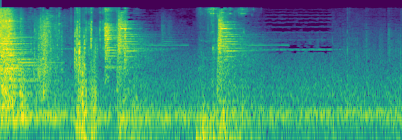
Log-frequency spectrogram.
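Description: A body in armour falls heavily to the ground.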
